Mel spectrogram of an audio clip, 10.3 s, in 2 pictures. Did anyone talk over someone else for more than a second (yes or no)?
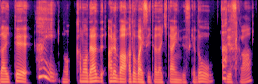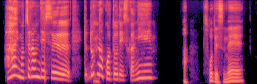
no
